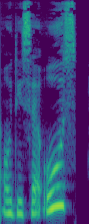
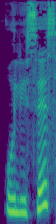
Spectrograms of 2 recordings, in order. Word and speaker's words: اودیسئوس: منظومه اودیسه هم مثل ایلیاد 24 تا سرود داره و تمام اون شرح سفر و بازگشت پادشاه و پهلوان یونانی به اسم اودیسه اوس یا با تلفظ رومی اولیسس هست که بعد از جنگ تروا به کشورش ایتاکا برمیگرده.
